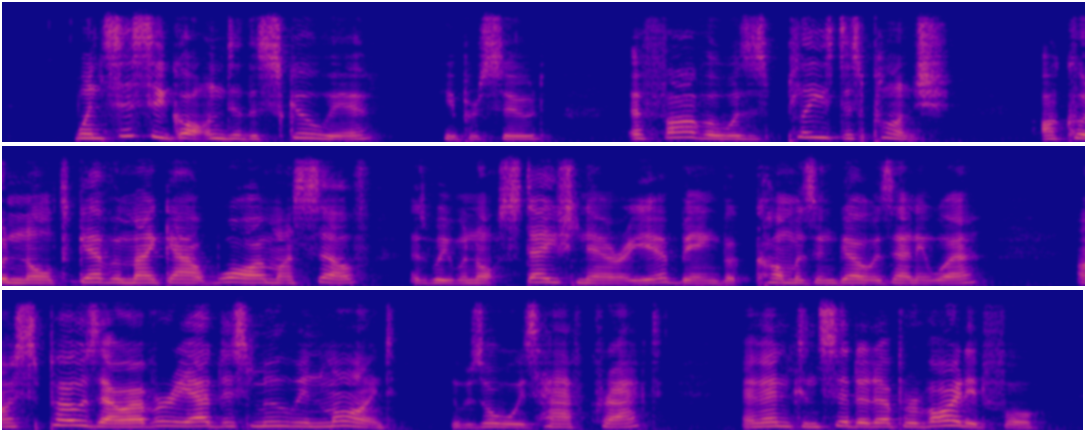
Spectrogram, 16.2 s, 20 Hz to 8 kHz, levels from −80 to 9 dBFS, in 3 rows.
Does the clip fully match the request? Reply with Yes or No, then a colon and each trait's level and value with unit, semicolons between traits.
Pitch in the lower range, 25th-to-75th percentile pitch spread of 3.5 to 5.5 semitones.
No: high, 210 Hz; average, 3.9 semitones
